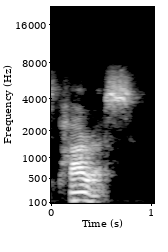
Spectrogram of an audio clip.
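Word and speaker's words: Peres: The root word is Perez meaning divided matching the fiscal halfmina but pronounced as parus.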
